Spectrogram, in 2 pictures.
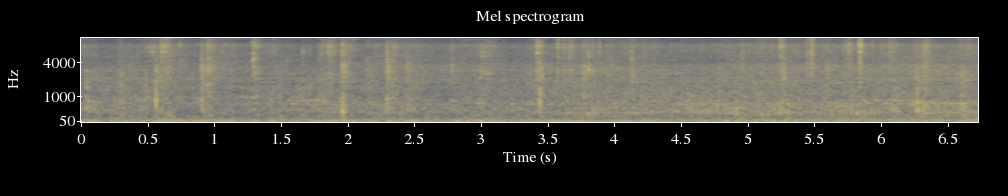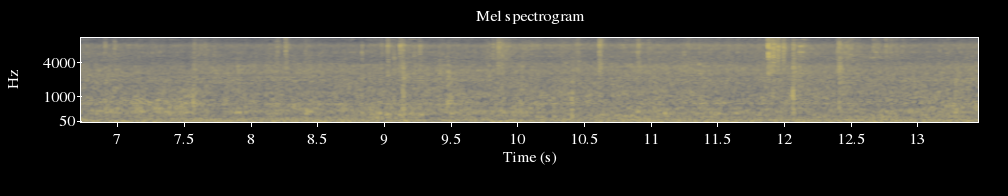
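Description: Wheels click and clatter over rail joints.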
